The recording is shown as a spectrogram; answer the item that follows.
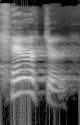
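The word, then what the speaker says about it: character (χαρακτήρ): The Greek word is actually, character. That's actually how it's spelled. It's how it's said. It's kind of cool. He is the exact character of God.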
